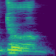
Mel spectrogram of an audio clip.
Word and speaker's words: Doubs: And like I said, in the region they call the Doub, you know, I'm not sure if I'm pronouncing that correctly, D-O-U-B-S.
